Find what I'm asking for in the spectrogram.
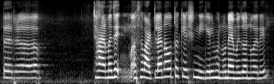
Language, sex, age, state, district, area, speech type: Marathi, female, 18-30, Maharashtra, Buldhana, rural, spontaneous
